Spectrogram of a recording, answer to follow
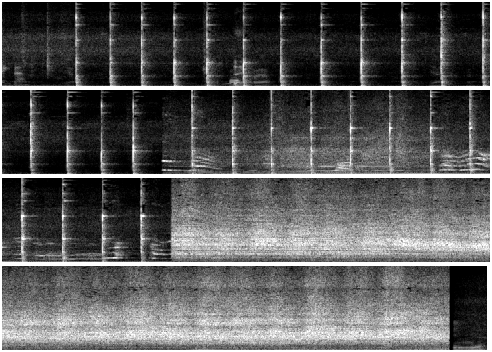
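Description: Hand hammer striking a silver bar on a small steel anvil, sharp metallic blows about three a second, with voices behind the later blows. About two-thirds of the way in, a gas torch flame takes over with a loud, steady hiss, heating the silver.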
